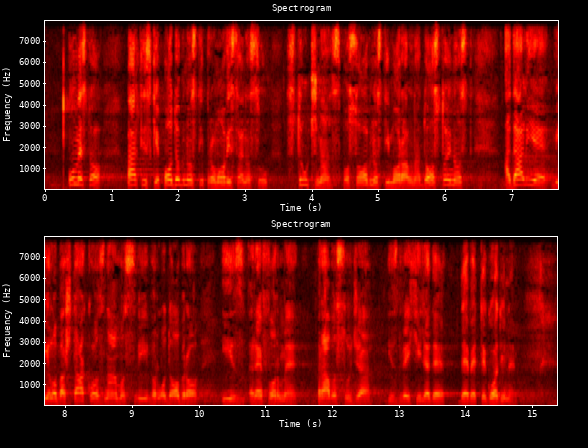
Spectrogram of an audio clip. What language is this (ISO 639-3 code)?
srp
